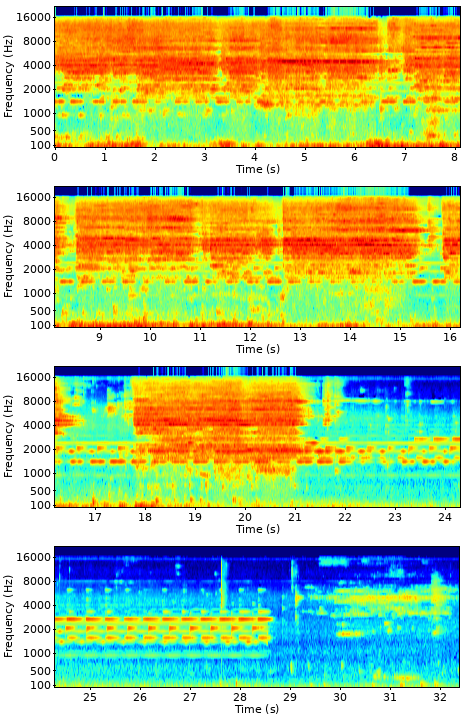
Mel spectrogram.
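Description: A freight train's cars rolling loudly over the rails through a grade crossing, with the crossing's warning bell ringing over the noise. About two-thirds of the way through the train has passed and the bell's repeated strokes ring on alone, then stop near the end.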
